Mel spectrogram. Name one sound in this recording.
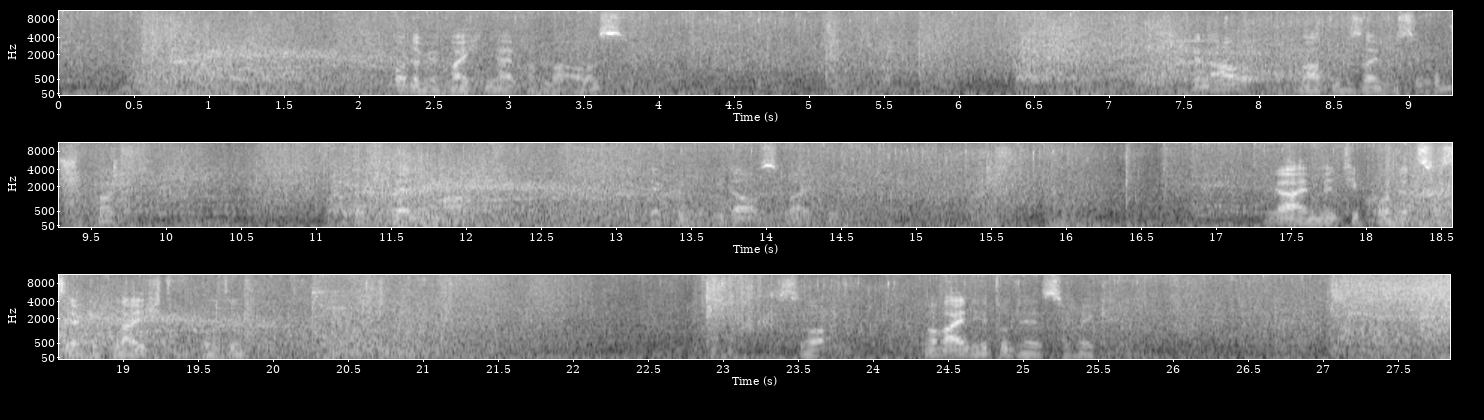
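Large wings beat with heavy whooshes.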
